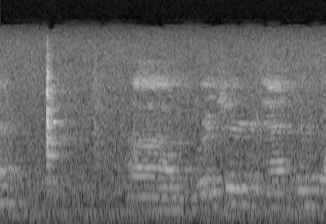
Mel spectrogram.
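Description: Indistinct voices talking, with one sharp click about a third of a second in.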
